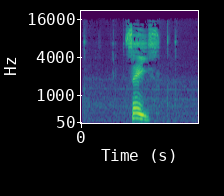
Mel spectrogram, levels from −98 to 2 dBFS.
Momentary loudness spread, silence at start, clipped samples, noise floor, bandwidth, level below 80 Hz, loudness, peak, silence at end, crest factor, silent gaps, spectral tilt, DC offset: 25 LU; 0.9 s; under 0.1%; -58 dBFS; 16 kHz; -64 dBFS; -16 LUFS; -2 dBFS; 0.8 s; 20 dB; none; -3 dB/octave; under 0.1%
